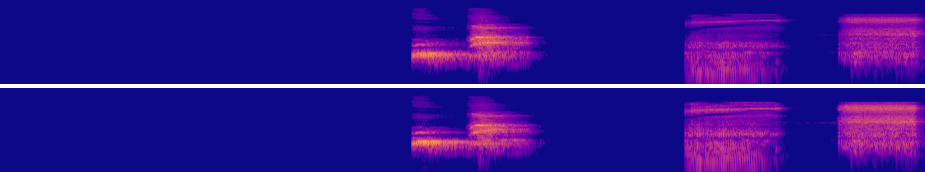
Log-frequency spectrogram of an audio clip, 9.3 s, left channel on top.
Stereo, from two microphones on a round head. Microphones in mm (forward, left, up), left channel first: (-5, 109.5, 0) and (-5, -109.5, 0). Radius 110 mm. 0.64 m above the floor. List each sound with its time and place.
4.1 s a shout: 5° right (ahead or behind), 1.7 m; by 5.3 s 15° left (ahead or behind), 1.2 m
6.8 s snoring: 60° right (ahead or behind), 0.6 m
